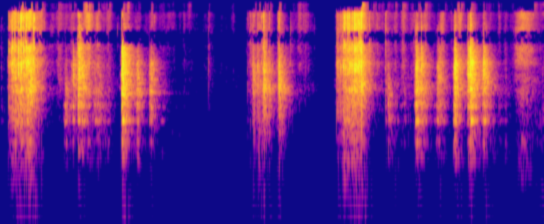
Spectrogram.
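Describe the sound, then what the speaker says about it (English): Repeated riffle shuffles of a deck of cards, crisp bursts of rapid flicking with short pauses between, close up and with no talking. "I'm going to shuffle them twice."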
